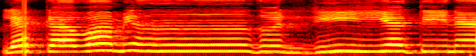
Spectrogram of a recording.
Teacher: നൂൻ സാക്കിനയെ മറച്ചു വെച്ചിട്ട് മണിച്ചോതി കൊടുക്കുക. നൂനിൻ്റെ സൗണ്ടിനെ വ്യക്തമായിട്ട് കേൾപ്പിക്കാതെ ഒന്ന് ഹൈഡ് ചെയ്യുകയും ചെയ്യുക. അതോടൊപ്പം തന്നെ മണിക്കുകയും ചെയ്യുക കേട്ടോ. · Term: ഇഖ്ഫാഇൻ്റെ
